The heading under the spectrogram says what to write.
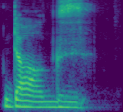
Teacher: dog by itself is voiced. You add the S. It looks like an S, but it sounds like a Z.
